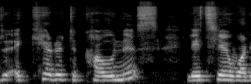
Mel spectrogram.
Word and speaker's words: keratoconus: I'm good, but I am suffering a bit from a condition called keratoconus, which is putting how's it me spelled? How's it pronounced?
